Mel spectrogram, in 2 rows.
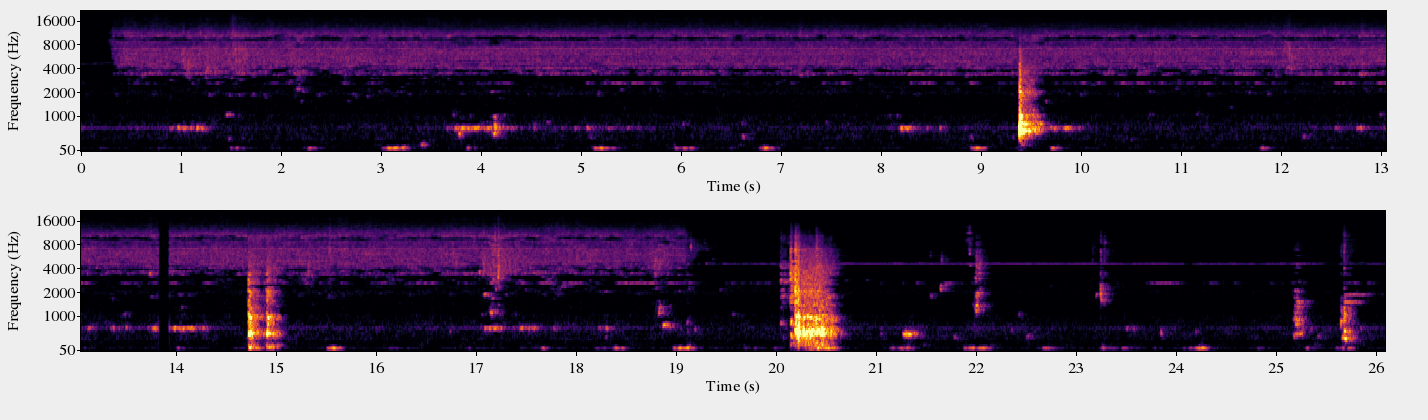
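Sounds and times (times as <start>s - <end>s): kitchen tap running: 0.3s - 19.3s
splash or clatter at sink: 8.9s - 10.0s, 14.7s - 15.6s, 17.0s - 17.7s.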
